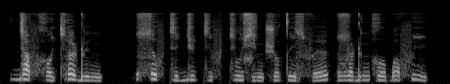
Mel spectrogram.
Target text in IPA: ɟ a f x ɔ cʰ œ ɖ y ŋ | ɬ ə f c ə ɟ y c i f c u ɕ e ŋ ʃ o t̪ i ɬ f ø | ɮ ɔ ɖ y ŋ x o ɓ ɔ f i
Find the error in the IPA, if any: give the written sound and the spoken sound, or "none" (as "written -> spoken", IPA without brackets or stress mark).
none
